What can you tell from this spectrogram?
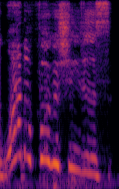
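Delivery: high, baffled question; puzzled. Retold or imitated. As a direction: wonder why she says this. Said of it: "And I'm like".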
